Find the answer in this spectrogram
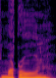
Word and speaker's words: macaron: Anyway, he goes macaron. That's how you say it.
